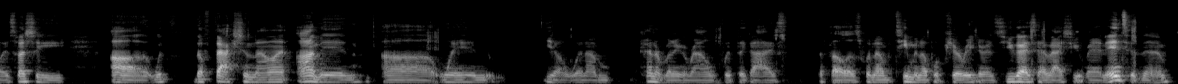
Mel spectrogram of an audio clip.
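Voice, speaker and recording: A man chatting casually as an interview host and fellow wrestler, telling stories in an animated, slangy way and laughing often. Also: fairly low pitch. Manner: animated storytelling with slangy asides; laughs often while talking.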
